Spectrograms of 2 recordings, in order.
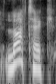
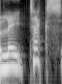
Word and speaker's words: LaTeX: by usage not fiat tech is usually pronounced tech making lottech and latex the logical choices but language is not always logical so lay text is also possible you cannot separate the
